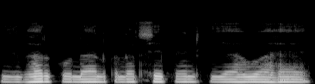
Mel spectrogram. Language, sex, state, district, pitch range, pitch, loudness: Hindi, male, Jharkhand, Deoghar, 120-125 Hz, 120 Hz, -17 LUFS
